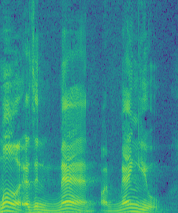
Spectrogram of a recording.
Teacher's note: the initial sound where the air is released through our nostrils are called nasal sound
